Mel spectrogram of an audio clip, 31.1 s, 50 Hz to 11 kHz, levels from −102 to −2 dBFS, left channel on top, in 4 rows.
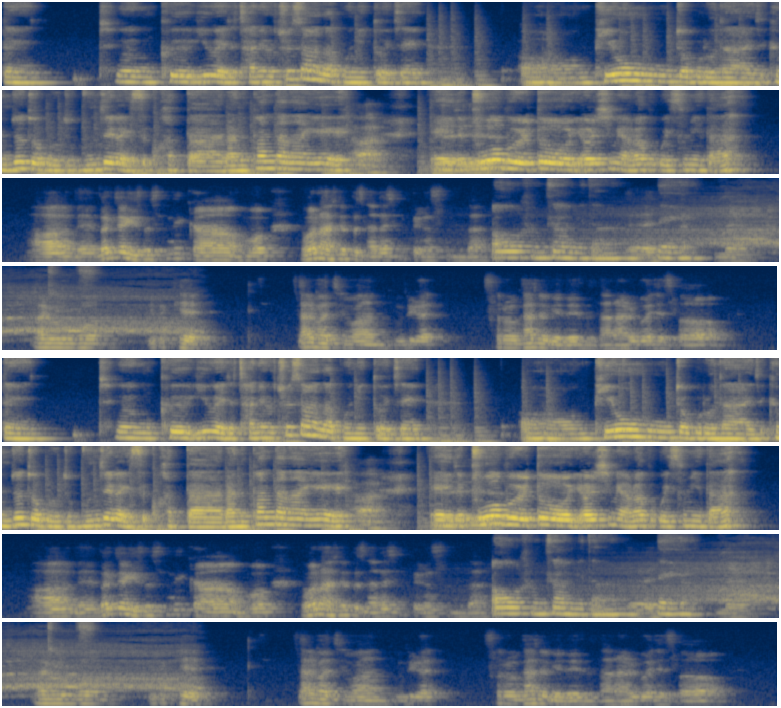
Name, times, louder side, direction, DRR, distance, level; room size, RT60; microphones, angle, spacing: voice 1, 0.0-0.4 1.0-4.2 5.2-11.2 12.0-15.1 20.4-22.5, right 2 dB, 30° right, 4 dB, 0.4 m, -22 dB
sound 1, 2.6-3.0 3.3-3.8 4.2-4.9 5.2-5.7 6.2-6.8 7.1-7.6 8.1-9.5 10.0-10.7 11.0-11.4 11.9-12.3, equal, 85° right, 0.7 m, -37 dB
voice 2, 5.2-5.7 11.2-11.6 12.1-12.8 15.8-20.4 21.8-22.4 22.7-23.3 23.6-24.3 24.8-25.3 26.3-27.6 28.3-30.5, left 2 dB, 60° left, 2 dB, 0.6 m, -32 dB
sound 2, 20.9-25.3, right 1 dB, 50° right, 0.7 m, -40 dB
2.4 x 2.0 x 2.6 m, 0.43 s
head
